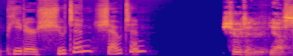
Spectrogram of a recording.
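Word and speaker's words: Schouten: it but it was illustrated by am I pronouncing his name correctly Peter shuen shoutin chutin yes chutin and it's just stunning these Natural History illustrations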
